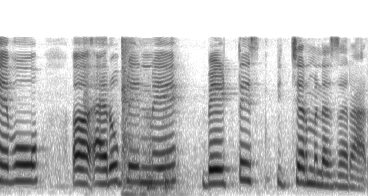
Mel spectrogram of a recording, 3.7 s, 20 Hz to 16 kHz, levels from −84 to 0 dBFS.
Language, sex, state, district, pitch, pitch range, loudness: Hindi, female, Madhya Pradesh, Dhar, 275 Hz, 255-300 Hz, -15 LUFS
